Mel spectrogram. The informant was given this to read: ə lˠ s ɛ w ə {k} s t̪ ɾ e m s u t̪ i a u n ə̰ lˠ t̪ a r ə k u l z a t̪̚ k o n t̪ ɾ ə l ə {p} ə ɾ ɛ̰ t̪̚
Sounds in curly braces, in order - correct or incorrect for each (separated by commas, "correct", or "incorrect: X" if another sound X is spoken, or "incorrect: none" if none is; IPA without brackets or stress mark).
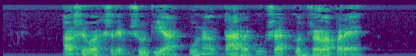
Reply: correct, correct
